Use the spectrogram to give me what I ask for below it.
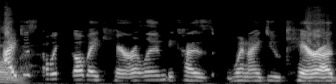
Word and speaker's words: Caralyn: A lot of people call me Kara, so it's pretty much like how you look at it, Caralyn.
